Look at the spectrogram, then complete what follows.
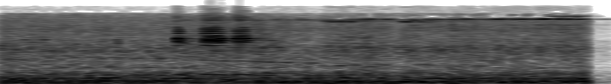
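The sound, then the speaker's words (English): Dense rush-hour road traffic, cars crawling bumper to bumper, rumbles steadily, a continuous wash of engine and tyre noise with a brief higher hiss midway, then cuts off abruptly near the end. “A sea of cars crawl bumper to bumper, thickening the air with harmful particles and gases.”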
